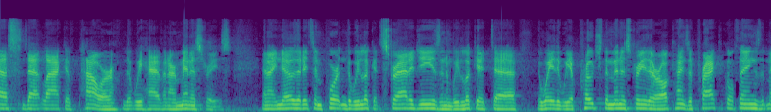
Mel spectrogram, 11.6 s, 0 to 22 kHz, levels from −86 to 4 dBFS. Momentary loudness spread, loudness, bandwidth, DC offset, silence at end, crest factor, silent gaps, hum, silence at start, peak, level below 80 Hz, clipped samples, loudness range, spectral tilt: 7 LU; -18 LUFS; 11 kHz; under 0.1%; 0 s; 18 dB; none; none; 0 s; 0 dBFS; -52 dBFS; under 0.1%; 2 LU; -5.5 dB/octave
